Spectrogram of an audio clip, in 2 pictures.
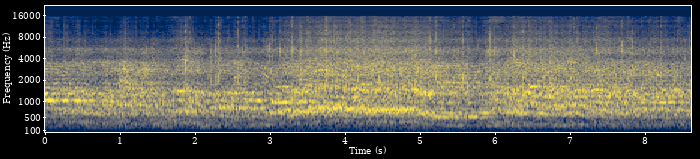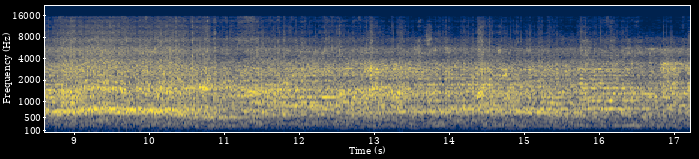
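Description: A large crowd of football ultras chanting in unison in the stands, loud and unbroken.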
